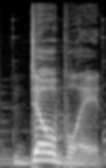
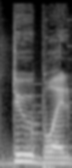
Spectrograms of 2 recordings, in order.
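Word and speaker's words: Doublade: bad break seein main dough blade I mean he looks like a cookie cutter right I know now though that it's due blade because of the two swords these are actually the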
